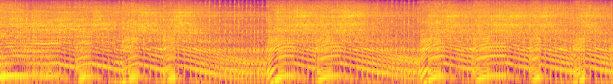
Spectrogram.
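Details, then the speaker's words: Two-stroke whipper snipper (string trimmer) after spring start-up: revs up and drops back cleanly repeatedly, four-stroking slightly and hitting the rev limiter; runs healthy, normal two-stroke. "Well, she's for stroking a little bit and hitting the rev limiter there, but uh that sounds like a damn good running whipper snipper all these."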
